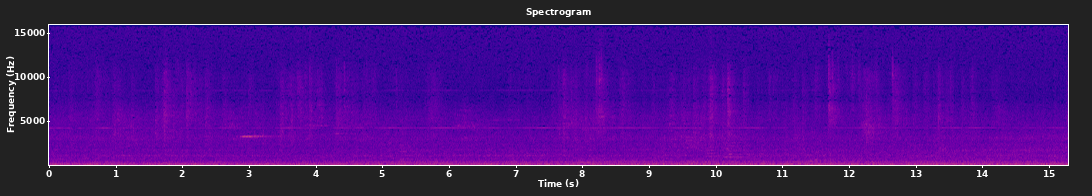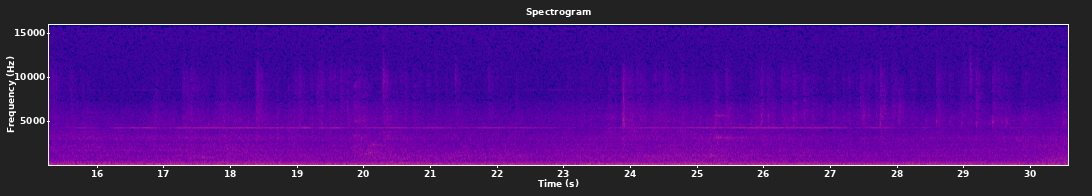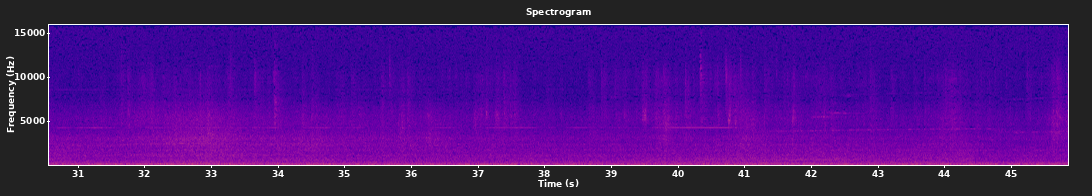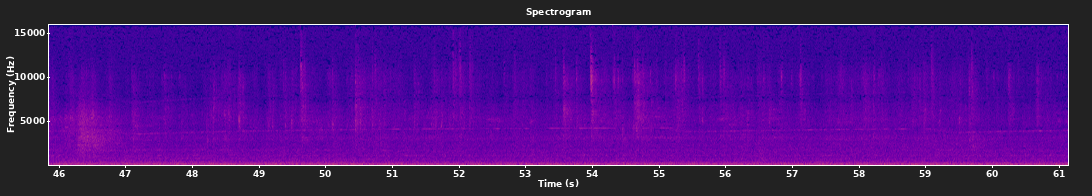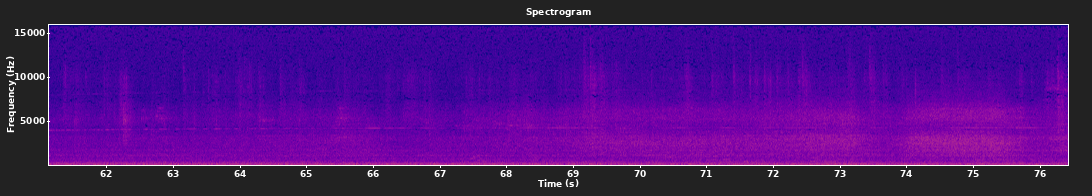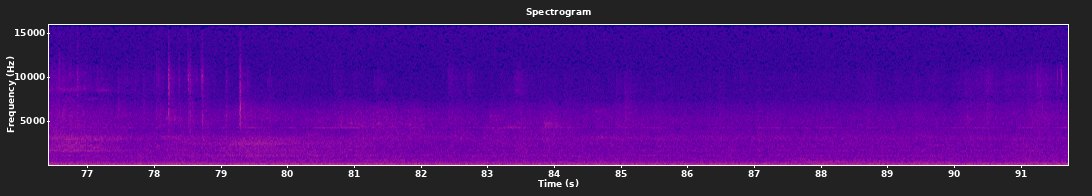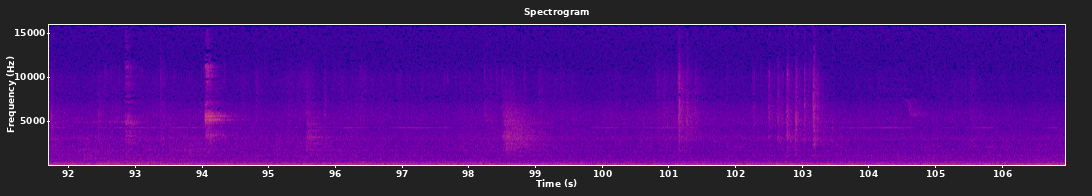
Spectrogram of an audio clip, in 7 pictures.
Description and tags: Ambi Empty Train Station
Ambiência captada no pátio vazio da Estação de trem de São Carlos.
ambience, train-station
